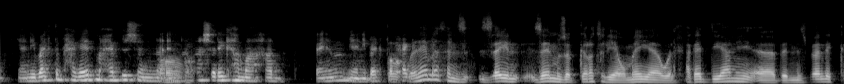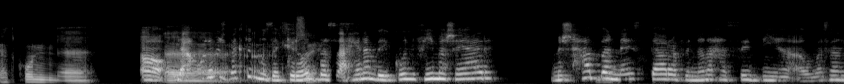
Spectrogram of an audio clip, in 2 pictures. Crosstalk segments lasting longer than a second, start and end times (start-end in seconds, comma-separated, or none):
10.1-11.8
